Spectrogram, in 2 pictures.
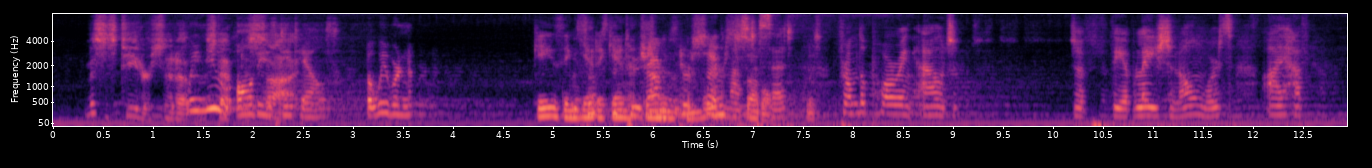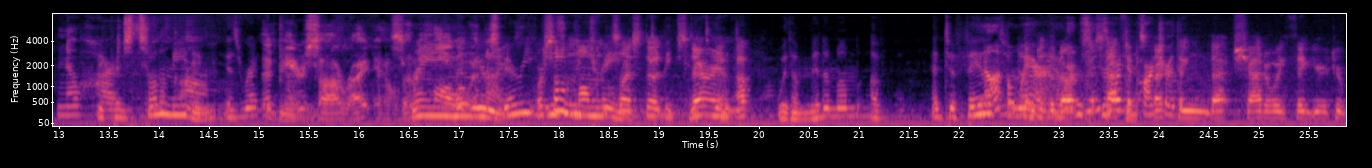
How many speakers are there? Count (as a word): six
